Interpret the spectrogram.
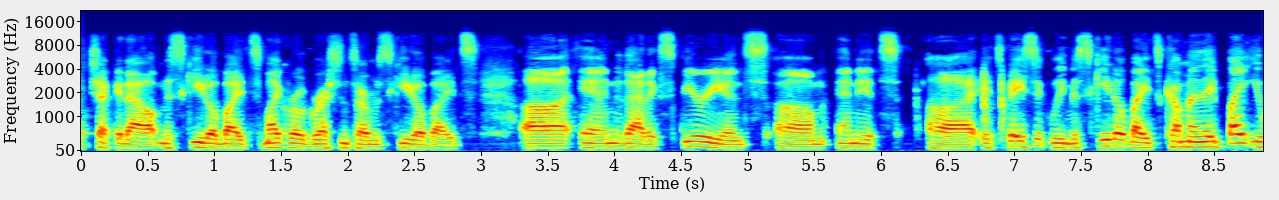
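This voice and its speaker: A man giving an earnest conference talk about his slides, often pausing on "uh" and "you know" and briefly slipping into high mocking voices for quotes. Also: darkish tone. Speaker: conference presenter.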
